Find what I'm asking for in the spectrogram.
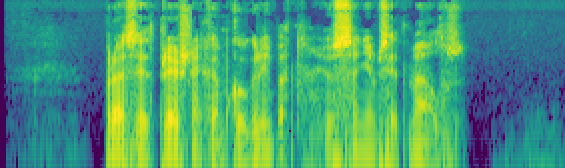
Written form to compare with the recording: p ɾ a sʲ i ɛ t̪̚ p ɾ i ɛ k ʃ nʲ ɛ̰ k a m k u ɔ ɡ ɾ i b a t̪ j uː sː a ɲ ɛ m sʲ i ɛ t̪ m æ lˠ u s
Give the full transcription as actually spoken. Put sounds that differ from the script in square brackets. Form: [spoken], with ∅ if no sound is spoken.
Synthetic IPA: p ɾ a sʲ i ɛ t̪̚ p ɾ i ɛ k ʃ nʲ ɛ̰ k a m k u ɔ ɡ ɾ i b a t̪ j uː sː a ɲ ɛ m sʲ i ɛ t̪ m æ lˠ u s

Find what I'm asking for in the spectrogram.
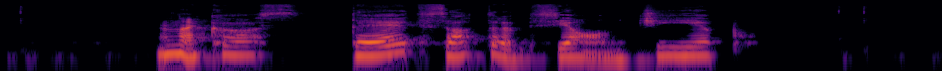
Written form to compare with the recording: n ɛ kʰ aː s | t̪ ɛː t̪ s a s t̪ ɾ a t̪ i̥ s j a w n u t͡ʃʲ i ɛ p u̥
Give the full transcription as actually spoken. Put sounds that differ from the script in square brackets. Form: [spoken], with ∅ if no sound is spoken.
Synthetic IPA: n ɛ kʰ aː s | t̪ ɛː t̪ s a [∅] t̪ ɾ a [d̪] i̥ s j a w n u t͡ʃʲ i ɛ p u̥

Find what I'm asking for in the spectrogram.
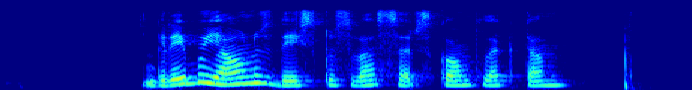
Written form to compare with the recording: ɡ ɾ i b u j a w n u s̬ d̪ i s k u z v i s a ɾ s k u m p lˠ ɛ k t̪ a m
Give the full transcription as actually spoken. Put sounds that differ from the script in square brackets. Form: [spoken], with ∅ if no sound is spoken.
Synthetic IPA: ɡ ɾ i b u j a w n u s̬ d̪ i s k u [s] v [a] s a ɾ s k [ɔ] m p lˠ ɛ k t̪ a m

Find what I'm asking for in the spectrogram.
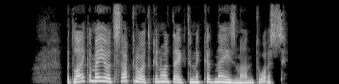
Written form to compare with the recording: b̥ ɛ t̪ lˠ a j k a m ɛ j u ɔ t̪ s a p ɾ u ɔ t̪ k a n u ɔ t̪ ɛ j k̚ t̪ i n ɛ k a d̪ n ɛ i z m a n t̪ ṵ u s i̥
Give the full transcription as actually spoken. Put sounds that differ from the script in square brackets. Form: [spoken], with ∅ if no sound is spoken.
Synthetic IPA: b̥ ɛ t̪ lˠ a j k a m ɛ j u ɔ t̪ s a p ɾ u ɔ t̪ k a n u ɔ t̪ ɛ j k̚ t̪ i n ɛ k a d̪ n ɛ i z m a n t̪ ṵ [ɔ] s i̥

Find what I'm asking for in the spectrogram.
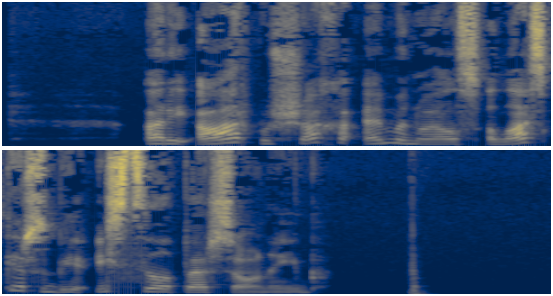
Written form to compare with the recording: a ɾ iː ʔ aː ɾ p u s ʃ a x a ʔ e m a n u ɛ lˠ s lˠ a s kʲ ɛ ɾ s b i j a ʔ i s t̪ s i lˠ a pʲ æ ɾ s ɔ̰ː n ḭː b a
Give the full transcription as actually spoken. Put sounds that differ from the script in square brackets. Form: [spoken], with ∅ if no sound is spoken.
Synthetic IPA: a ɾ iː ʔ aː ɾ p u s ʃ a x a ʔ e m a n u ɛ lˠ s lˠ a s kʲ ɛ ɾ s b i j a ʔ i s t̪ s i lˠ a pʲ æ ɾ s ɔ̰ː n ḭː b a

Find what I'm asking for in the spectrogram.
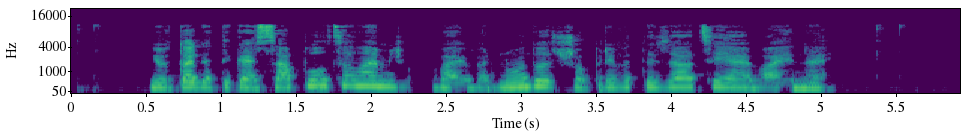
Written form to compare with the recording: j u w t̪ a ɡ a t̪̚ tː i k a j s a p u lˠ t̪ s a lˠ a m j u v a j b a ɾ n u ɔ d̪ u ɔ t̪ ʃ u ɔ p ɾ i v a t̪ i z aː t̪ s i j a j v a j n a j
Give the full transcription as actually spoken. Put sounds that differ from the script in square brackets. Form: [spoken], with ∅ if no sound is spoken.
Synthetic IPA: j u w t̪ a ɡ a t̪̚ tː i k a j s a p u lˠ t̪ s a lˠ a m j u v a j [v] a ɾ n u ɔ d̪ u ɔ t̪ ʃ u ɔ p ɾ i v a t̪ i z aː t̪ s i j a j v a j n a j

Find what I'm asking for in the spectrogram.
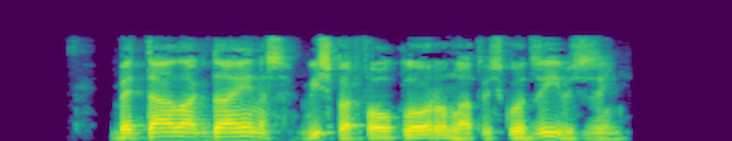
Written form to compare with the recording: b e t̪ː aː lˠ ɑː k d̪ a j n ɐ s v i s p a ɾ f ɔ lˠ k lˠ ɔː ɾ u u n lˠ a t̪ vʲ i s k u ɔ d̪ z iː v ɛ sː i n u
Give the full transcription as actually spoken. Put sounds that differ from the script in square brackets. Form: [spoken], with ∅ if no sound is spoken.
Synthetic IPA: b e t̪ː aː lˠ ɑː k d̪ a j n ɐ s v i s p a ɾ f ɔ lˠ k lˠ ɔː ɾ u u n lˠ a t̪ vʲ i s k u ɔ d̪ z iː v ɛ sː i [ɲ] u

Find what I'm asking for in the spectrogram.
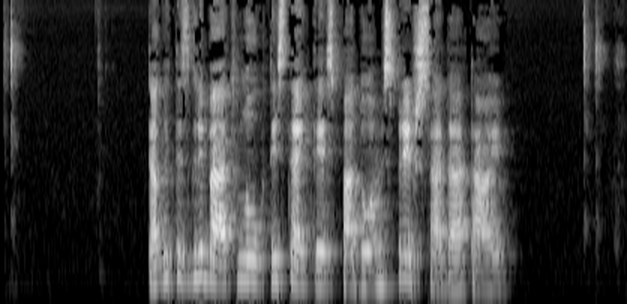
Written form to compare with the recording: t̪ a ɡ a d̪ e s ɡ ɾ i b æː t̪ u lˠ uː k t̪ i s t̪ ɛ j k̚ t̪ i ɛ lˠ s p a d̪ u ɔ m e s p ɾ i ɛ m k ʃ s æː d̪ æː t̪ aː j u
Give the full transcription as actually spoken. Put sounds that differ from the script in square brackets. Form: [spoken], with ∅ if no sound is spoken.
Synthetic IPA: t̪ a ɡ a [t̪] e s ɡ ɾ i b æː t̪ u lˠ uː k t̪ i s t̪ ɛ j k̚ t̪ i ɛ [∅] s p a d̪ u ɔ m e s p ɾ i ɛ [∅] k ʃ s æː d̪ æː t̪ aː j u

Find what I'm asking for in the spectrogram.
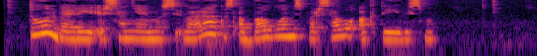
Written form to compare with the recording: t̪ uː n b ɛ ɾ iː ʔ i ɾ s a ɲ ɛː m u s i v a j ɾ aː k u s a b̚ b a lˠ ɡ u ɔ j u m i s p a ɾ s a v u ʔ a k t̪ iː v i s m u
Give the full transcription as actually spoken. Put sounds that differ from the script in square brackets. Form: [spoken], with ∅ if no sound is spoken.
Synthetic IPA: t̪ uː n b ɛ ɾ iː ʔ i ɾ s a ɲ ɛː m u s i v a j ɾ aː k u s a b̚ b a lˠ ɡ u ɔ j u m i s p a ɾ s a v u ʔ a k t̪ iː v i s m u

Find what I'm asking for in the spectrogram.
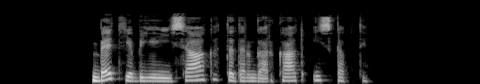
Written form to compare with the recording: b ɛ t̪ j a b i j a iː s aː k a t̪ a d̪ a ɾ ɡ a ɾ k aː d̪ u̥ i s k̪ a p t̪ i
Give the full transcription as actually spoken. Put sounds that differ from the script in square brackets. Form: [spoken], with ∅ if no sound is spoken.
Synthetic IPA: b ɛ t̪ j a b i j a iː s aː k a t̪ a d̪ a ɾ ɡ a ɾ k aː [t̪] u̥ i s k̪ a p t̪ i

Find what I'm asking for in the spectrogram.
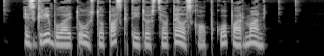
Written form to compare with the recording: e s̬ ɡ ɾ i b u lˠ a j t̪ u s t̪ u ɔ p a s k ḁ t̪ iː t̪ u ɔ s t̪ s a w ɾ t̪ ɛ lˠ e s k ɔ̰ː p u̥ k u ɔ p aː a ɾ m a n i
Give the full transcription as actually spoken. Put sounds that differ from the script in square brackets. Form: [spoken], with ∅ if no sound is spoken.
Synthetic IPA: e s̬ ɡ ɾ i b u lˠ a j t̪ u s t̪ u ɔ p a s k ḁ t̪ iː t̪ u ɔ s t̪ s a w ɾ t̪ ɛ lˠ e s k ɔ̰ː p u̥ k u ɔ p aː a ɾ m a n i

